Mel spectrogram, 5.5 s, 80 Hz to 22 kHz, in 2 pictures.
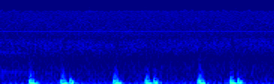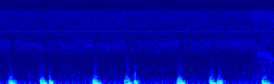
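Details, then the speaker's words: Heart auscultation teaching: regular heartbeat near 71 a minute with a crisp, high-frequency extra sound just after the second heart sound, in diastole; opening snap. "snap ini juga terletak di belakang bunyi jantung du"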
